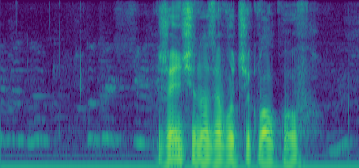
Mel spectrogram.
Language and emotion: Russian, neutral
